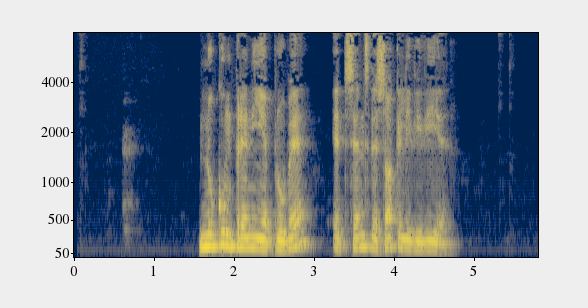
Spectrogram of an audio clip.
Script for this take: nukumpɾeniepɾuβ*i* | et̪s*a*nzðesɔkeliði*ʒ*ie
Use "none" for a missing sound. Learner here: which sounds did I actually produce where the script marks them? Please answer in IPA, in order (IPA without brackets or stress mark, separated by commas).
e, e, ð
